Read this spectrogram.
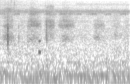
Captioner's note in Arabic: هديل الطفل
